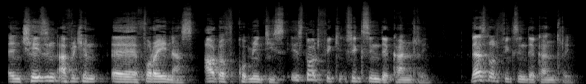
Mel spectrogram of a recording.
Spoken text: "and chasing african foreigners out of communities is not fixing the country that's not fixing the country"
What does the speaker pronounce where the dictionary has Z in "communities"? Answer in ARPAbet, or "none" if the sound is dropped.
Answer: S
